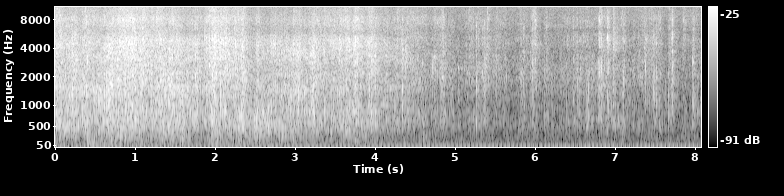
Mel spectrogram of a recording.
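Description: Near silence: faint room tone, with a few faint light clicks in the second half.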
